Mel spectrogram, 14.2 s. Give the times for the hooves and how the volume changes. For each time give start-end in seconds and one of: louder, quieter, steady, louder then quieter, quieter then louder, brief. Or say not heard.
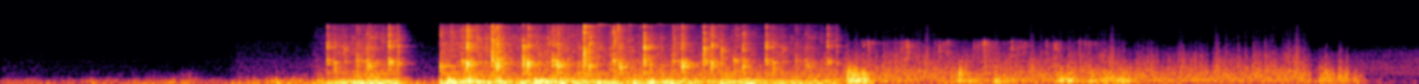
3.1-11.4 quieter.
